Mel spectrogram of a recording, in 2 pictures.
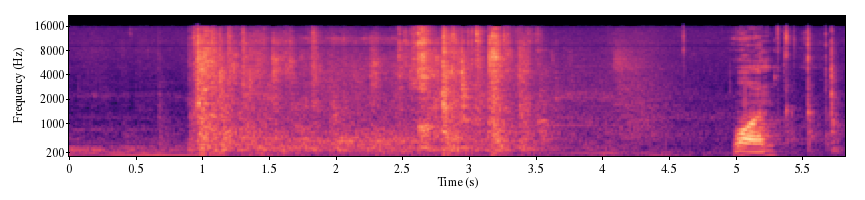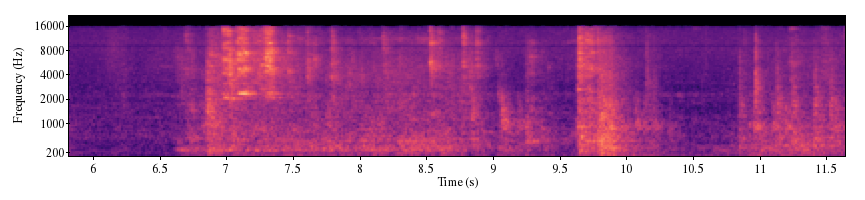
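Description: Elevator doors slide open and closed with a rumble.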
